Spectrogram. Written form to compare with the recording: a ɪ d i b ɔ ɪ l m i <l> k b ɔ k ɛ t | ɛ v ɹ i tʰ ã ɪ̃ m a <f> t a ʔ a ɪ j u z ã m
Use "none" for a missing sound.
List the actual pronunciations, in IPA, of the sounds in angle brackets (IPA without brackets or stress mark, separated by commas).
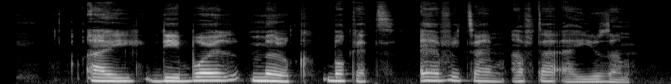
l, f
